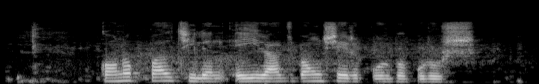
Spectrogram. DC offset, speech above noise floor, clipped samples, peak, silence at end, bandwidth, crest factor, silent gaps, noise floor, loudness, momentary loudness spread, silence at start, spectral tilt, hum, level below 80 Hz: under 0.1%; 32 dB; under 0.1%; -2 dBFS; 0.65 s; 7.8 kHz; 16 dB; none; -50 dBFS; -18 LUFS; 15 LU; 0.15 s; -5 dB/octave; none; -62 dBFS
